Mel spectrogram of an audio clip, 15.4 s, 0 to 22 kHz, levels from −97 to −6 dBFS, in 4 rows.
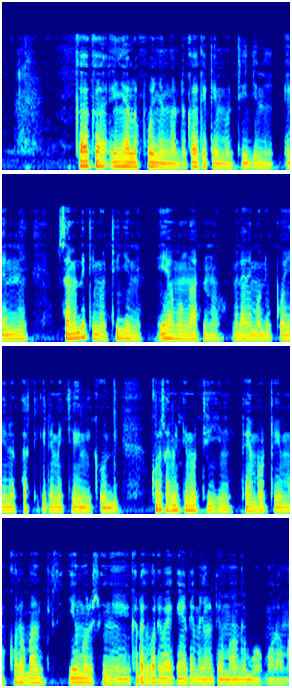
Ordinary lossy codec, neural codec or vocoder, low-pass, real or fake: none; none; 9.9 kHz; real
